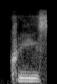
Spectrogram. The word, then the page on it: kris: Indian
